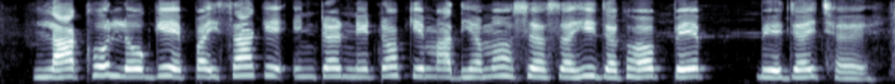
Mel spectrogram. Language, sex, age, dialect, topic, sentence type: Maithili, female, 18-24, Angika, banking, statement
